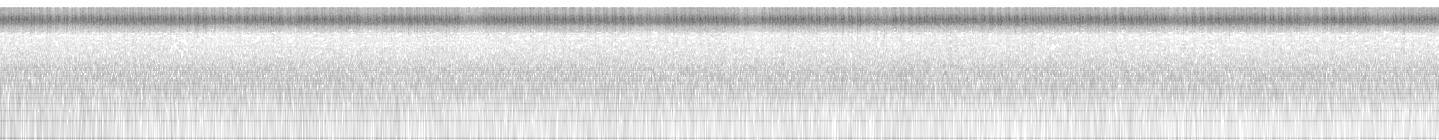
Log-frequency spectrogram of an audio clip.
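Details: Continuous cricket chirping, with many insects overlapping into a shrill, finely pulsed high trill. Loudness dips briefly a few times but the chorus never stops, and nothing else is heard.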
